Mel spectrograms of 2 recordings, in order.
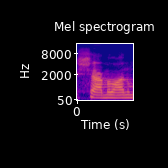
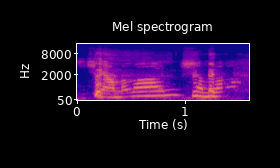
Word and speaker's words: Shyamalan: Night Shyamalan was getting like he wasn't getting the proper reviews he deserved, but I don't know.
